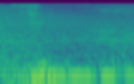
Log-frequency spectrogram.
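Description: Steady low rumble of city street traffic, with faint background music under it.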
